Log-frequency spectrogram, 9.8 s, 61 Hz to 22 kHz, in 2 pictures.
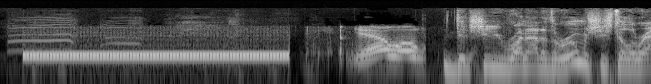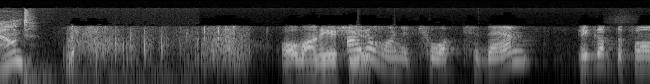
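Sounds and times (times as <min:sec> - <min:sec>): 
telephone dial tone after a call is hung up: 0:00.2 - 0:02.2
speech: 0:02.7 - 0:05.2, 0:07.2 - 0:09.7.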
